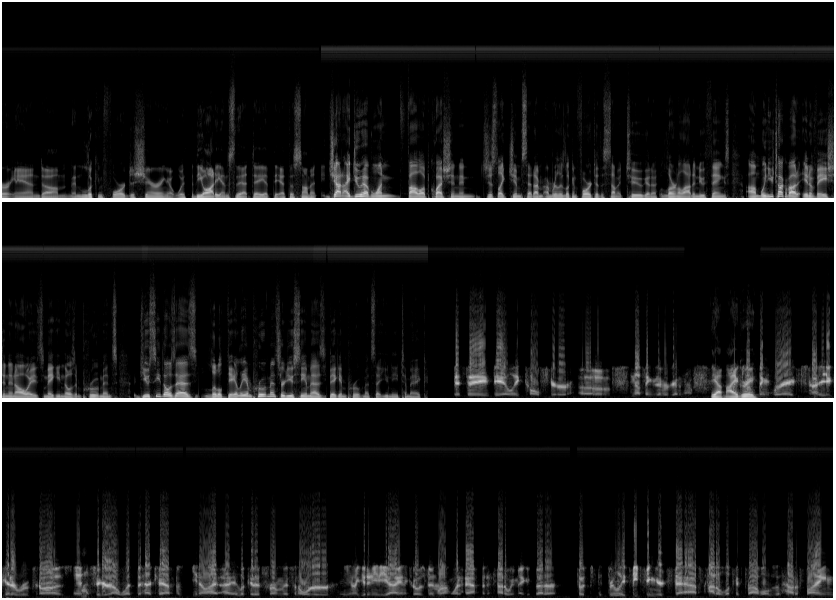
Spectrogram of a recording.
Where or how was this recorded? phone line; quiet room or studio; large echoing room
phone line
